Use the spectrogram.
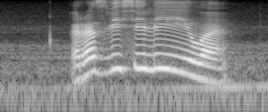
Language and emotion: Russian, positive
